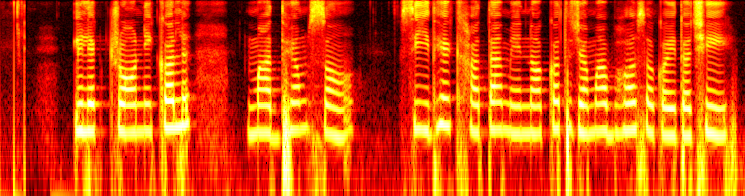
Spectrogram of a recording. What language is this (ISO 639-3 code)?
mai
